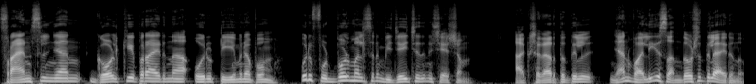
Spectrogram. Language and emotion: Malayalam, happy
